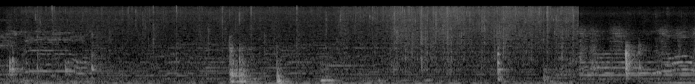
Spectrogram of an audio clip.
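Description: Diced red onion and other chopped aromatics sizzling in oil in a nonstick frying pan, with a plastic slotted spoon stirring and a few knocks of the spoon against the pan.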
